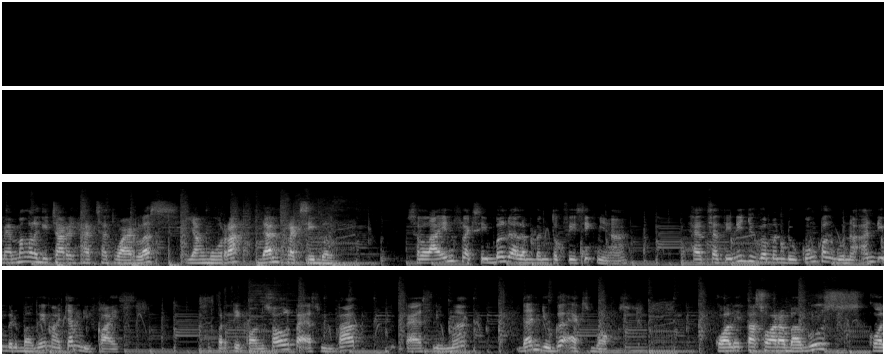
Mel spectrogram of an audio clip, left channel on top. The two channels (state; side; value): silent; left; digital silence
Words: lagi cari headset wireless yang murah dan fleksibel. Selain fleksibel dalam bentuk fisiknya, headset ini juga mendukung penggunaan di berbagai macam device, seperti konsol PS4, PS5, dan juga Xbox. Kualitas suara bagus,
